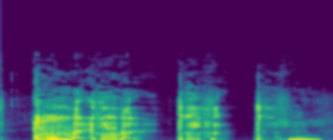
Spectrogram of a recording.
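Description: Coughing fit from smoking a harsh, dry blunt: three rough, voiced coughing bursts, each louder at the start, separated by short silences.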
